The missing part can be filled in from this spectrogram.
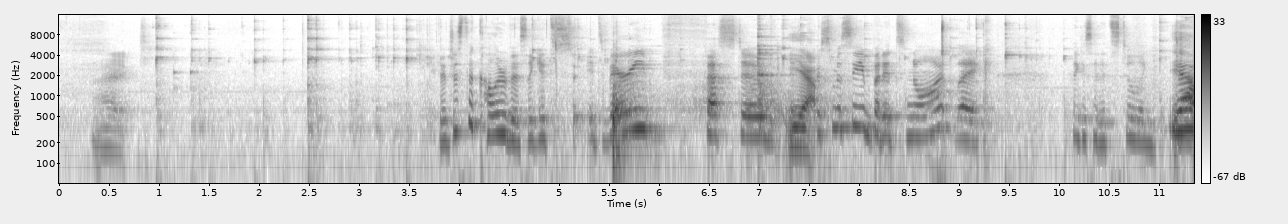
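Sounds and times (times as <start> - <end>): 
fancy spoon clinking against glasses while stirring Christmas cocktails: 0.9 - 4.0, 4.6 - 5.6, 6.9 - 7.5, 8.1 - 11.3
speech: 3.8 - 9.4, 10.2 - 11.3.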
